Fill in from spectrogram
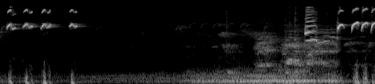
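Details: Masteran recording of an olive-backed sunbird for training cage birds: a few very high, clipped chirps, a noisy rustling passage, then another fast burst of shrill squeaky notes.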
